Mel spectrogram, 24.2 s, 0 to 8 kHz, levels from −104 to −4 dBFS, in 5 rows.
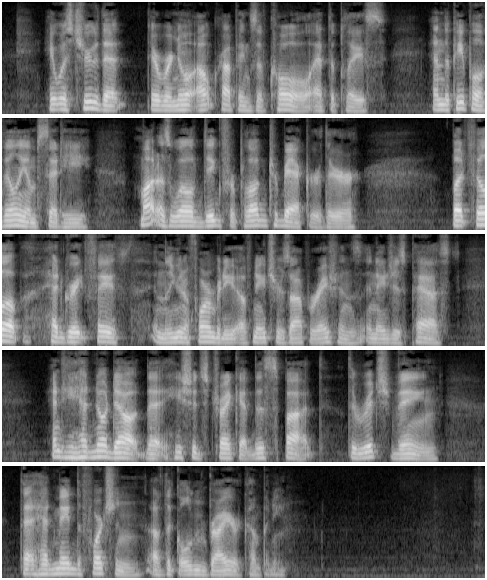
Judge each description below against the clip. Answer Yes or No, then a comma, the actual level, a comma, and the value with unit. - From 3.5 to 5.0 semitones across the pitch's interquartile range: Yes, average, 3.9 semitones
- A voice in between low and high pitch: No, low, 120 Hz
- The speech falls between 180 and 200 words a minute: No, average, 165 wpm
